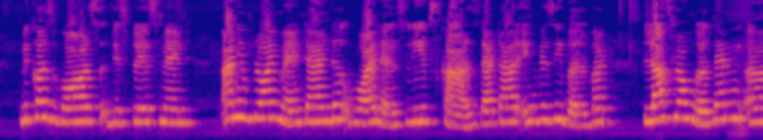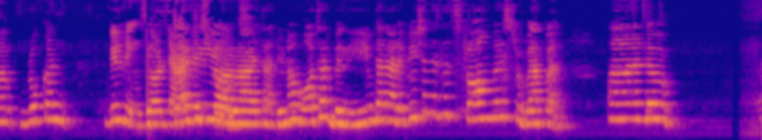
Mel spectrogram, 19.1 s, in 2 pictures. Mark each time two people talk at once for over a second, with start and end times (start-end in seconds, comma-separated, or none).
11.4-12.6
